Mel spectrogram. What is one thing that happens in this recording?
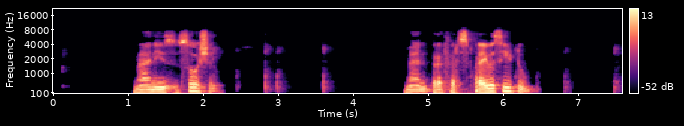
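A man speaks calmly and slowly into a close microphone.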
